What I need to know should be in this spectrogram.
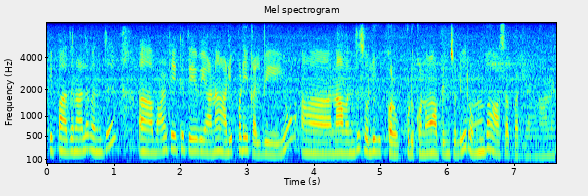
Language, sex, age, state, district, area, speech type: Tamil, female, 30-45, Tamil Nadu, Thanjavur, rural, spontaneous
